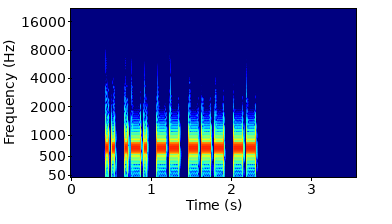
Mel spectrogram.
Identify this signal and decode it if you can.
Morse code, heard as a keyed tone, about 29 wpm, 690 Hz. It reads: IRMOM
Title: Code Groups - 5 Letters - 30wpm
